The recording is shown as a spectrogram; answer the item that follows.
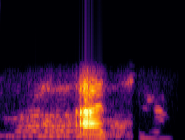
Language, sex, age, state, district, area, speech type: Maithili, female, 18-30, Bihar, Begusarai, rural, conversation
